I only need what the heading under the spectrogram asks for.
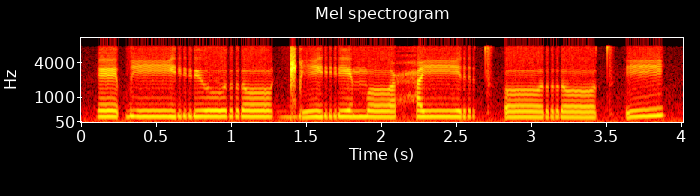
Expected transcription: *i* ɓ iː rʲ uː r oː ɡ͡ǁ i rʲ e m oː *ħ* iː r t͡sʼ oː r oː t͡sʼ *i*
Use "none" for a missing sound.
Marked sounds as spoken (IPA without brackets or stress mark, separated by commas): e, ħ, i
